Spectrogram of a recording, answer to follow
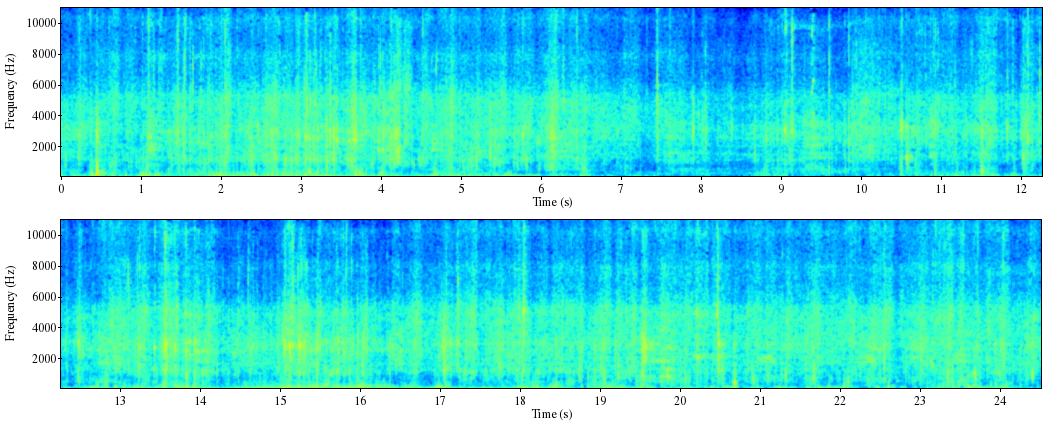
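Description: Mountain bike ridden over a forest dirt trail: tyres rumbling on the ground with wind buffeting the microphone, and frequent clicks and rattles from the bike, including a sharp knock about half a second in. The low rumble eases for a few seconds near the middle, then picks up again.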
